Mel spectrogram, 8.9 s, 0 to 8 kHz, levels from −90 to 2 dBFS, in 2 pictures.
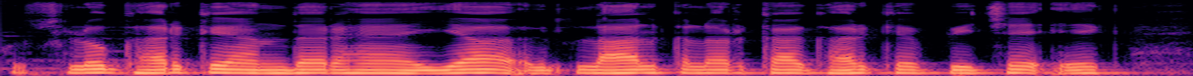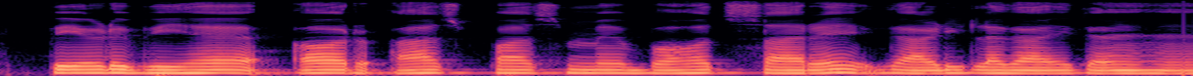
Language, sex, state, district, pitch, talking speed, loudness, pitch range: Hindi, male, Jharkhand, Garhwa, 125 Hz, 175 wpm, -15 LUFS, 120-125 Hz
